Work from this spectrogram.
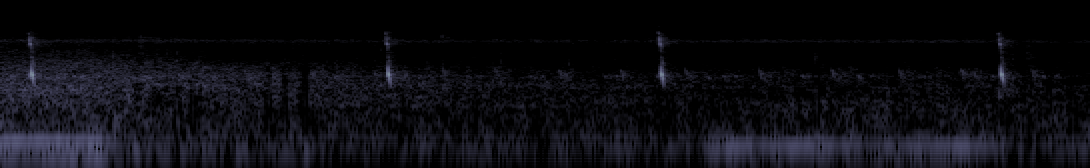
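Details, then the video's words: Chipmunk chirping to defend territory: sharp, short chip notes spaced about two seconds apart, three in all, over a low steady rumble. "Chipmunks chirping sound to defend territory"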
